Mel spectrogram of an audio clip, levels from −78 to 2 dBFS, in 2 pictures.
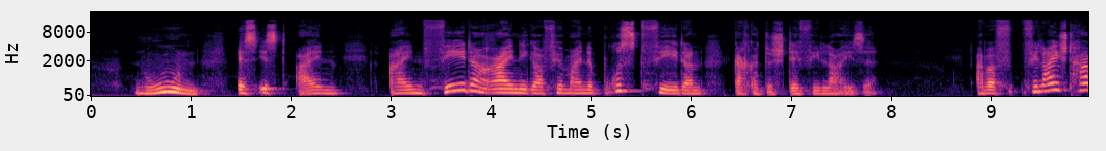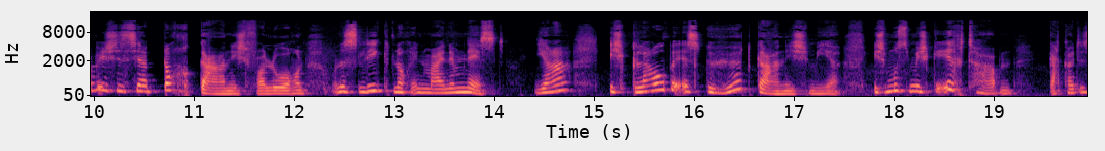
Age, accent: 60-79, German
